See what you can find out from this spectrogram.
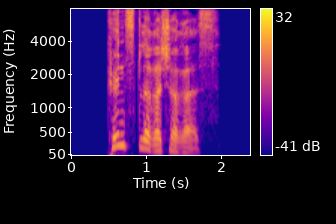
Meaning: strong/mixed nominative/accusative neuter singular comparative degree of künstlerisch
- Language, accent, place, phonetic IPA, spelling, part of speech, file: German, Germany, Berlin, [ˈkʏnstləʁɪʃəʁəs], künstlerischeres, adjective, De-künstlerischeres.ogg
